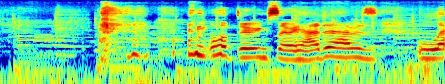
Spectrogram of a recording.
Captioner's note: laughs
